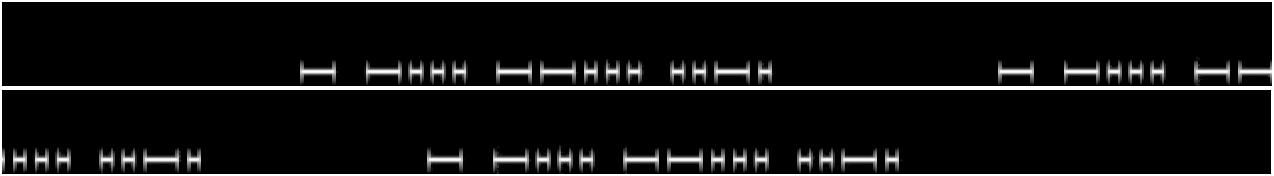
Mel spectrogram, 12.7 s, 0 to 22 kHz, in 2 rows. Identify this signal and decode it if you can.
Morse code, heard as a keyed tone, about 21 wpm, 700 Hz. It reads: TB7F TB7F TB7F
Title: DXCC-100 Call Signs - 4 Characters - Repeated 3x - 22wpm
